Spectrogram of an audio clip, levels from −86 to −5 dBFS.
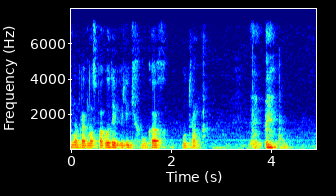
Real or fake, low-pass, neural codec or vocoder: fake; 7.2 kHz; vocoder, 44.1 kHz, 128 mel bands every 256 samples, BigVGAN v2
